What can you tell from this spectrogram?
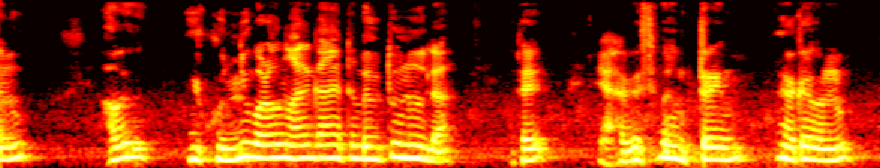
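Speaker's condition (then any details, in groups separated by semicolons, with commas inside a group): Cerebral palsy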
